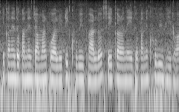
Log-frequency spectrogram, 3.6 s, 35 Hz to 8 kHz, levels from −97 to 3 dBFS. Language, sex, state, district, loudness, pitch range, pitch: Bengali, female, West Bengal, North 24 Parganas, -16 LUFS, 160-170 Hz, 165 Hz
